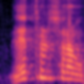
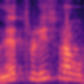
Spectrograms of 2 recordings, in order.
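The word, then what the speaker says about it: Nettles: 입원을 했는데 거기 간호사가 바로 이분의 파트너가, 종교적인 파트너가 된 사람인 보니 네틀스라고 발음하기도 하고 네틀리스라고 발음하기도 합니다. 네틀스라고 발음하겠습니다.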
